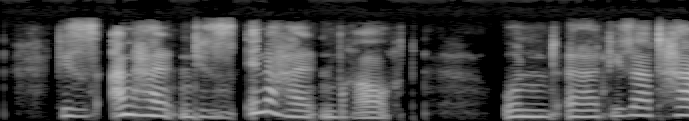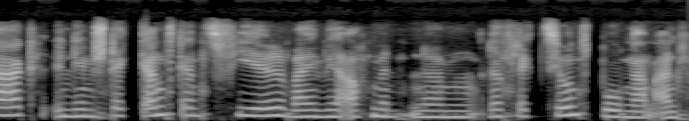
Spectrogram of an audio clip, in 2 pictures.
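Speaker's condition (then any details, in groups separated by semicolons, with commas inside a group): Cleft palate; palate surgically closed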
